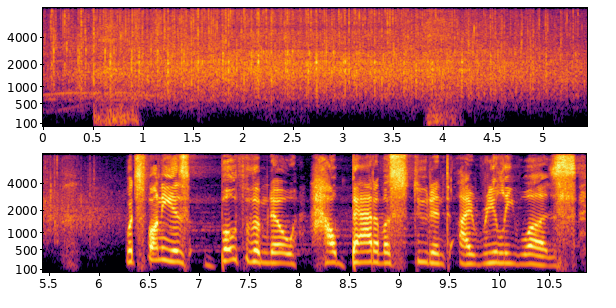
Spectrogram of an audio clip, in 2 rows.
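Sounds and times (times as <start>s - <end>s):
audience applause: 0.0s - 6.1s
speech: 6.3s - 10.8s.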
